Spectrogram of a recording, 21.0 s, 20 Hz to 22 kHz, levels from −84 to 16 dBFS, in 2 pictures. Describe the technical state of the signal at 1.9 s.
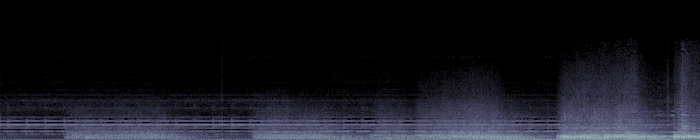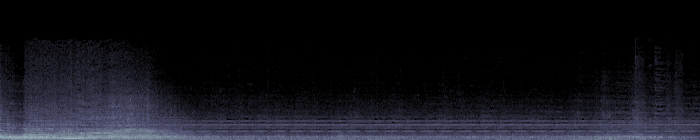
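At 1.9 s the signal is intact, with no dropout, distortion, glitch or other fault audible at that point.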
